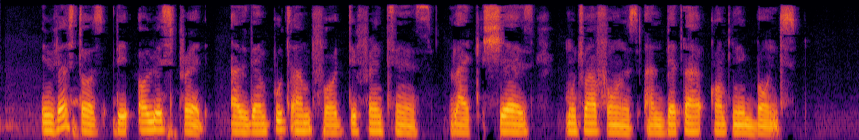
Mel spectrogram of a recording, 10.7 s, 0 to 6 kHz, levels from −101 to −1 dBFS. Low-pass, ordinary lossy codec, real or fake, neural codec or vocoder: 5.4 kHz; MP3, 32 kbps; fake; vocoder, 22.05 kHz, 80 mel bands, Vocos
